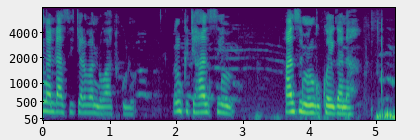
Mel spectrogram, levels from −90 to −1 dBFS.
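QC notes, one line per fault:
1.93–2.97 s and 3.63–4.72 s, automatic gain rising: voice and background swell together by about 4 dB, then about 5 dB, after "see charbanda watukulu", as gain control lifts quiet input.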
